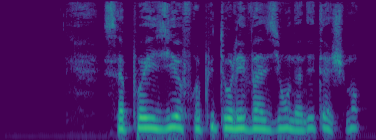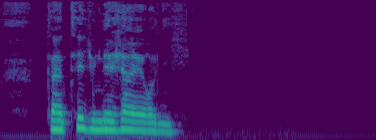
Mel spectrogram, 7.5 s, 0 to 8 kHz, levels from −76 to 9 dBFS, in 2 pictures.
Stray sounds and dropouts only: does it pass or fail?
pass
